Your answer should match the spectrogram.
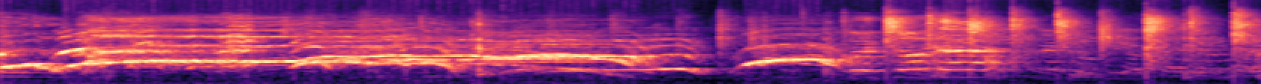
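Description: Several high-pitched voices shouting or squealing at once, too shrill to make out words. Near the end comes a quick, irregular run of sharp claps.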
